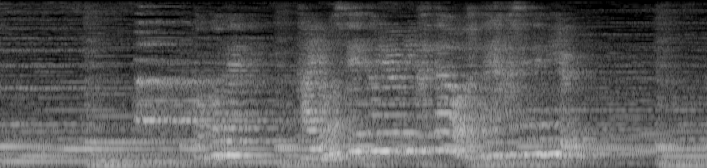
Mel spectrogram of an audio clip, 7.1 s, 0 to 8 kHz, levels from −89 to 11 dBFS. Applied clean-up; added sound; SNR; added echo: none; none; none; reverberation time 1.3 s.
